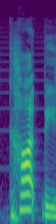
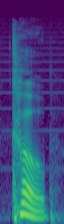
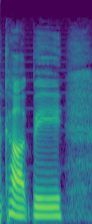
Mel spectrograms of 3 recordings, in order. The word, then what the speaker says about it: Kotb: on NBC's The Today Show and the Hoda Kotb show which I realized yesterday when producer Thomas told me I'd been saying her name wrong probably a decade it's a tricky one how are you pronouncing it cope wrong yeah that's totally wrong well you know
